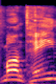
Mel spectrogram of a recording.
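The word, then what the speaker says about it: Montagne: all right Blitz lud how do you say that Mont it's Montaine man Montaine Montaine that's like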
